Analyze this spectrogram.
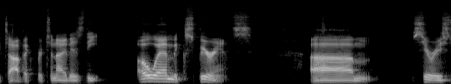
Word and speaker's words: Om: And the first thing I want to talk about is demystifying OM.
